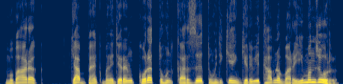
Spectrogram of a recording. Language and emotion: Kashmiri, surprised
